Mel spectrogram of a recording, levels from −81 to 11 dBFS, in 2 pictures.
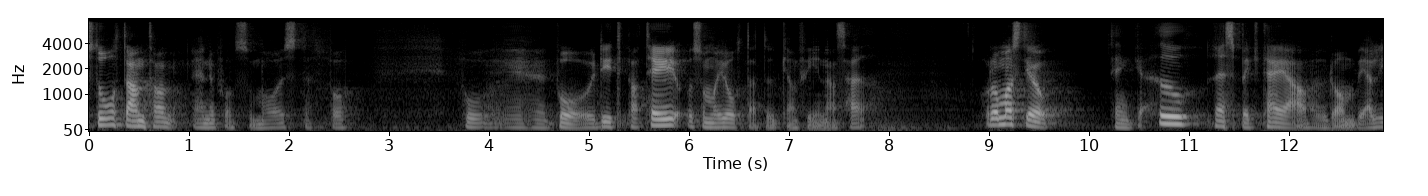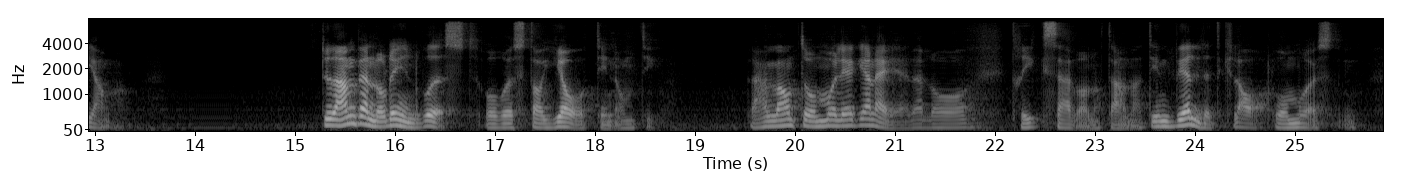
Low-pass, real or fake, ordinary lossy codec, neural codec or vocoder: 7.2 kHz; fake; none; codec, 16 kHz, about 1 kbps, DyCAST, with the encoder's durations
